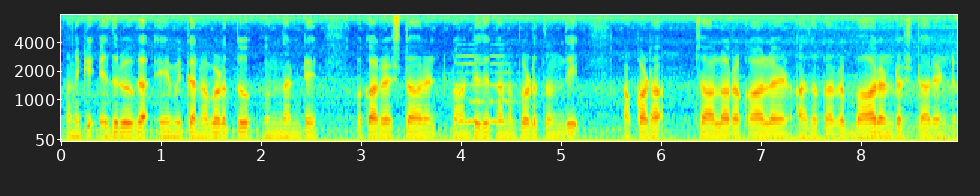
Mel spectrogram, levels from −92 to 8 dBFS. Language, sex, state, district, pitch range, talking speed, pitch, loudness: Telugu, male, Andhra Pradesh, Sri Satya Sai, 105-115 Hz, 105 wpm, 110 Hz, -20 LUFS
